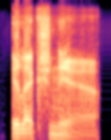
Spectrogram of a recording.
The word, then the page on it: electioneer: British English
